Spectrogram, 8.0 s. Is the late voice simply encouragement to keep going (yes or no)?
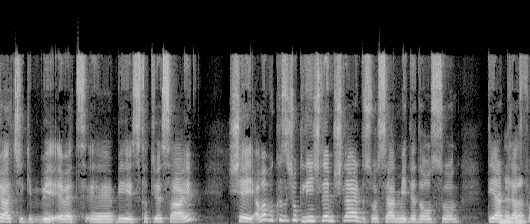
yes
